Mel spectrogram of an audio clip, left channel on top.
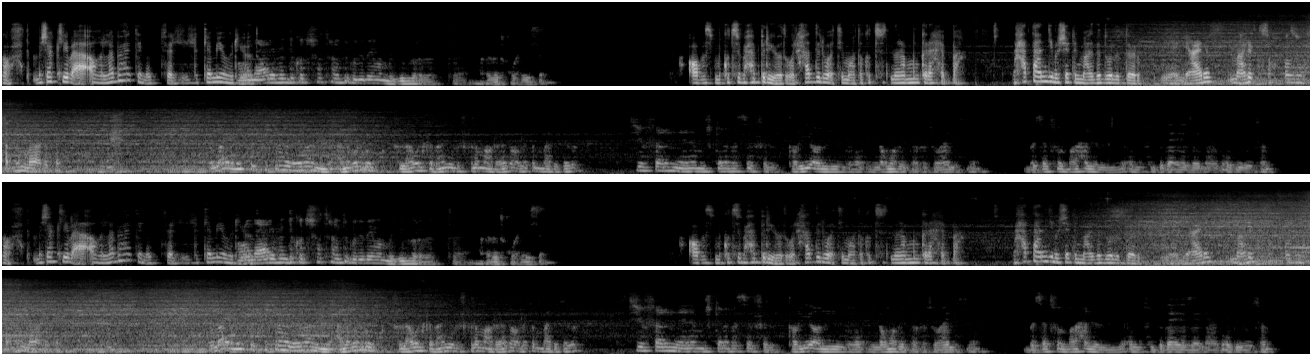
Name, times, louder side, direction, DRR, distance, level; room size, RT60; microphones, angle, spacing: voice 1, 0.0-2.5 6.9-9.6 10.1-13.7 14.1-14.3, left 5 dB, 65° left, 0.4 m, -25 dB
voice 2, 2.3-5.5 11.1-11.3 15.1-18.9 19.4-22.9 23.3-25.7, equal, 90° right, 1.0 m, -30 dB
Train, 9.1-19.3 19.7-19.8 20.9-21.0, right 3 dB, 65° right, 0.9 m, -33 dB
3.0 x 2.3 x 4.1 m
head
